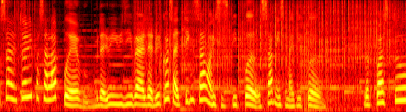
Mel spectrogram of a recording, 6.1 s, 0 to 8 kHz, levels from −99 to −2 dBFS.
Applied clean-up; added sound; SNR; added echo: none; Piano + Squeak; 17 dB; none.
